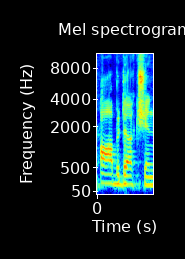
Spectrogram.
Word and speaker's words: Obduction: And it's Obduction, spelled like abduction, but with an O.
